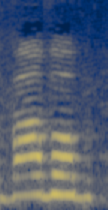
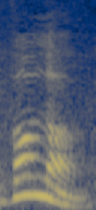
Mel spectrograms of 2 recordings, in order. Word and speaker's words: Volo: But let me just say to Volvo for bringing Baltimore together just through the love of sports. We're, how you say it? Volo. Volo City.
